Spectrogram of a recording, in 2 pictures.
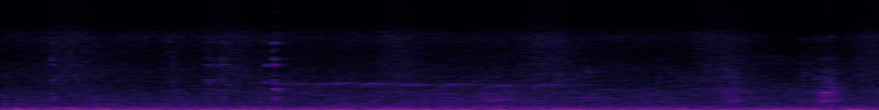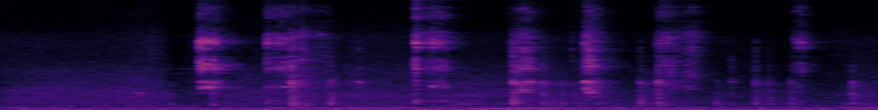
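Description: Poha being stirred and mixed in a pan, with a steady low background hum and a run of clinking, scraping spoon-on-metal sounds toward the end.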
